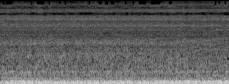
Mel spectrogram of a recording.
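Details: Carbureted engine during carb tune, vacuum gauge reading about 13 inHg dropping to 11 in gear, power valve judged about right; low, even idle rumble steady under gear load, no stumbling or hunting; normal idle in gear.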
